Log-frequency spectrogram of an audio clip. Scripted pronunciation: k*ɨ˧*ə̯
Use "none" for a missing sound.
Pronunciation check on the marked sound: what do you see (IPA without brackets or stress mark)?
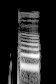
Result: ɨ˧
